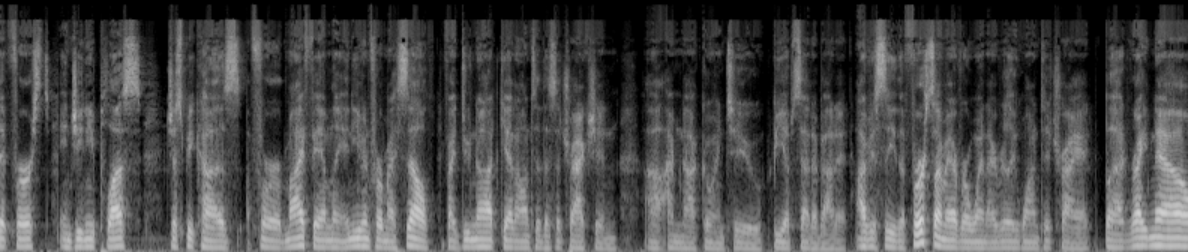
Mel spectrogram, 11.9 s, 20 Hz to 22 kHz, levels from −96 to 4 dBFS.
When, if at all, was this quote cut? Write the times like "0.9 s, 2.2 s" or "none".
none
